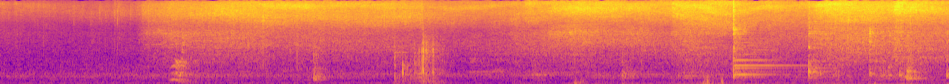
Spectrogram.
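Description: Spice paste sizzling as it fries in a steel wok, stirred with a metal spatula that knocks and scrapes against the pan. The sizzle starts about a second and a half in and keeps on steadily.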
